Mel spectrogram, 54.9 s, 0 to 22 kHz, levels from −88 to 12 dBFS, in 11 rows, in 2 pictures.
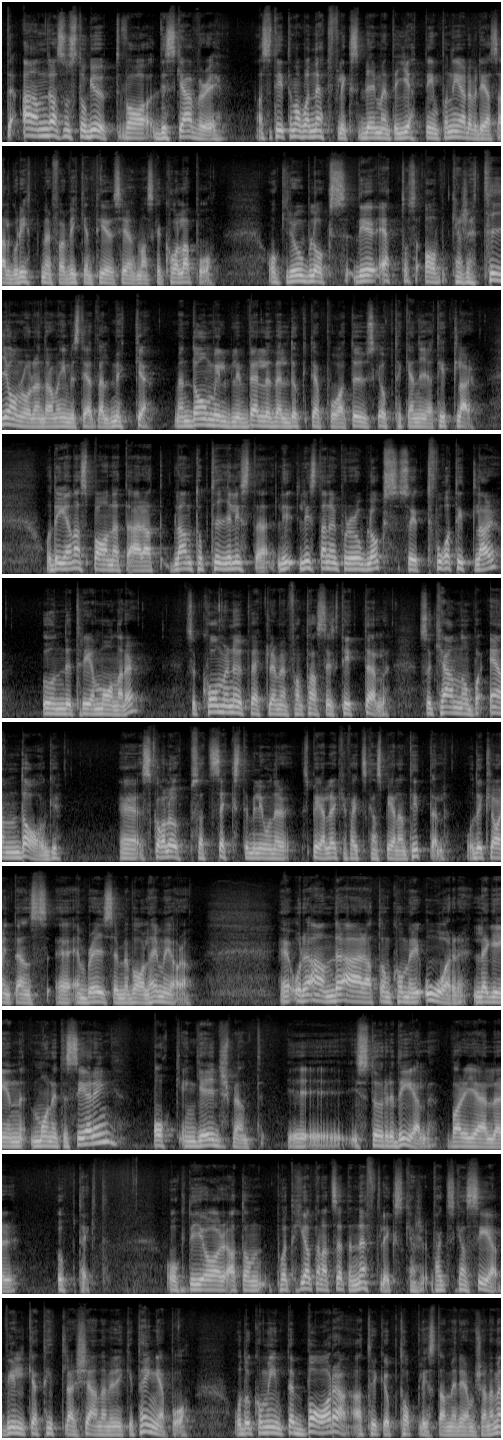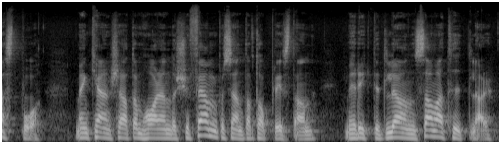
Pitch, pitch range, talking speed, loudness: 135 Hz, 120-155 Hz, 200 wpm, -22 LUFS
